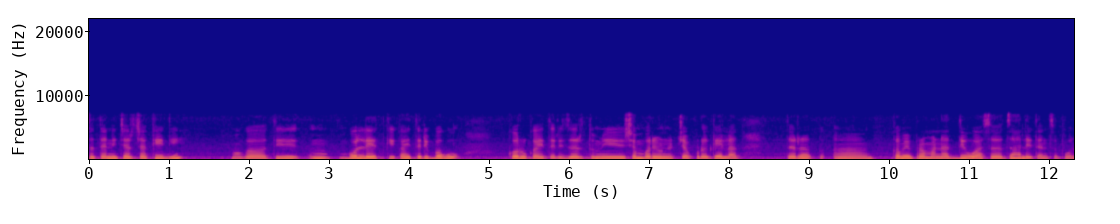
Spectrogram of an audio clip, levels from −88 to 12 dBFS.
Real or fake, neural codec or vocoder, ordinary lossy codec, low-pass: real; none; none; 7.2 kHz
